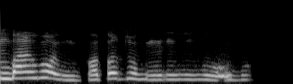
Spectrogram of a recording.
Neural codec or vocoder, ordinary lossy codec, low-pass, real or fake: autoencoder, 44.1 kHz, a latent of 192 numbers a frame, MeloTTS; Opus, 16 kbps; 5.4 kHz; fake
